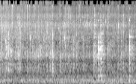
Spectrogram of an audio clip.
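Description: Small onions, dried red chillies and about twenty chopped garlic cloves frying in hot oil for a Tamil kuzhambu, giving a steady close sizzle with faint crackles and a couple of sharp pops.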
